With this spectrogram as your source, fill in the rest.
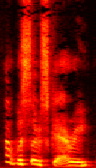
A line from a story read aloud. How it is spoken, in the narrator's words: Tom squeaked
